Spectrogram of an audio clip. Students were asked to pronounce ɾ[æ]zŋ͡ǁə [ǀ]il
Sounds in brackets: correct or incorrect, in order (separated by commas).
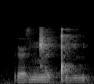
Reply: incorrect, incorrect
